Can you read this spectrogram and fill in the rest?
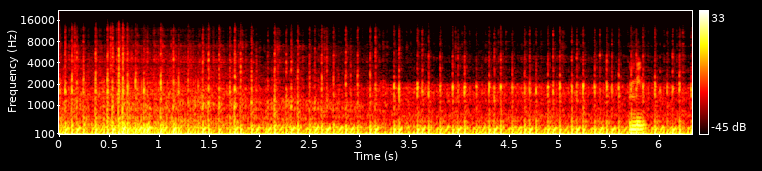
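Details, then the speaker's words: Harley-Davidson Sportster 48 viewed for purchase, lumpy V-twin idle with a loose, uneven metallic clatter riding on the beat; the rattle's source is unclear, and a loose exhaust is suspected. "there's this weird sound coming out you guys hear that sounds like flanking"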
